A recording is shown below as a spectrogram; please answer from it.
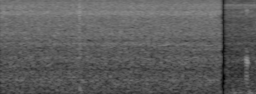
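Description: A small waterfall near a park in Shimane, Japan, pours in a steady, close broadband rush that holds evenly throughout, broken only by a brief dropout just before the end.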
